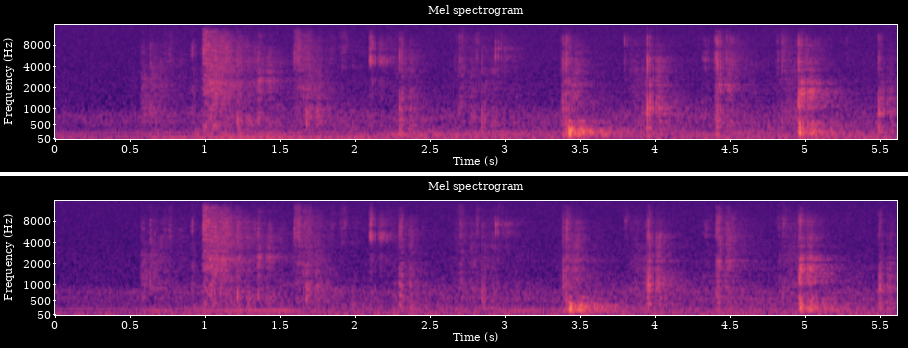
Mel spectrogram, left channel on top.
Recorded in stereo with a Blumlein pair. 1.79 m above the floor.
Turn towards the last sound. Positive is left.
turn(degrees=65)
